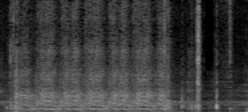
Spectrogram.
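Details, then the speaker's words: Import car after fitting a replacement starter (earlier wrong starters), cranked with distributor disconnected: a couple of seconds of uneven, lumpy cranking with no firing, then clicks; abnormal cranking noise, suspected sticking valve, not confirmed. "the engine sounds like it's got a sticking valve"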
